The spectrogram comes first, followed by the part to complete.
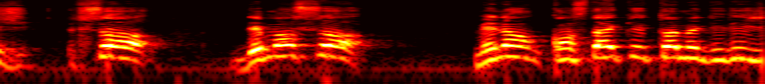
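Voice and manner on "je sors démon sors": loud, raised mock command; commanding exorcist. Preacher mimicking evangelist chasing a demon, loud command. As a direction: order the demon out forcefully. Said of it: "toi, tu disais".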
